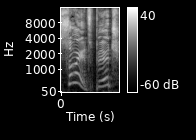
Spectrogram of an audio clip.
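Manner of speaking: very high, shrill, loud put-on orc shout. Imagining an orc character speaking: put-on orc voice. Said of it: "an orc who's like".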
